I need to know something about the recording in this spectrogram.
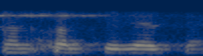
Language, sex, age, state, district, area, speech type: Hindi, female, 30-45, Bihar, Vaishali, rural, conversation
